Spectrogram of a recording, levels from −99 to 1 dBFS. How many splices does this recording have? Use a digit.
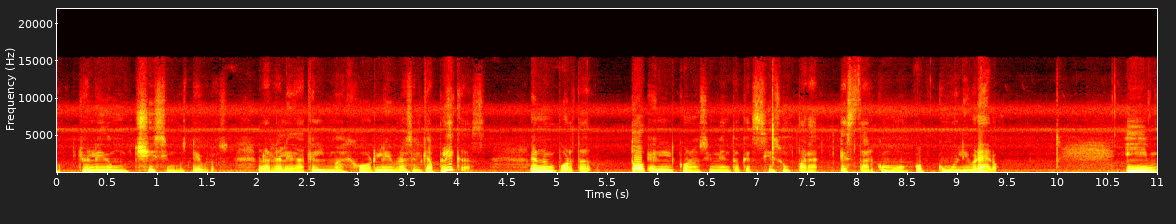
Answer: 7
